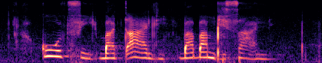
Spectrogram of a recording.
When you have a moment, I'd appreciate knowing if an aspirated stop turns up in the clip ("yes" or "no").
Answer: no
